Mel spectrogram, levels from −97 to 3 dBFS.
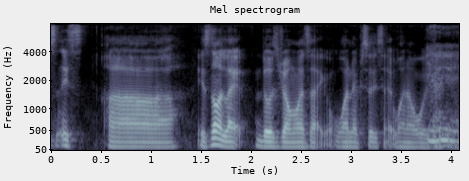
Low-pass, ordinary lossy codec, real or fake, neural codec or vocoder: none; none; fake; codec, 16 kHz, 4 kbps, FunCodec, trained on LibriTTS, 50 frames a second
